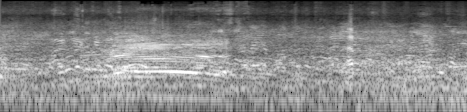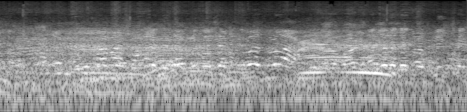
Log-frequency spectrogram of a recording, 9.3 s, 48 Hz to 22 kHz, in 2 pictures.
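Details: Sahiwal bull calves at a livestock market in Dhaka, Bangladesh, on 9 September 2025. Two drawn-out, steady moos come near the start and again near the end, over constant crowd chatter and haggling voices.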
